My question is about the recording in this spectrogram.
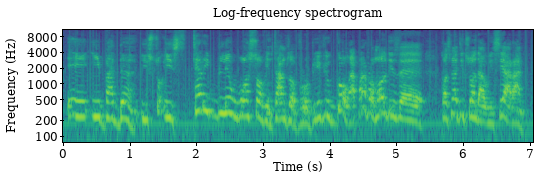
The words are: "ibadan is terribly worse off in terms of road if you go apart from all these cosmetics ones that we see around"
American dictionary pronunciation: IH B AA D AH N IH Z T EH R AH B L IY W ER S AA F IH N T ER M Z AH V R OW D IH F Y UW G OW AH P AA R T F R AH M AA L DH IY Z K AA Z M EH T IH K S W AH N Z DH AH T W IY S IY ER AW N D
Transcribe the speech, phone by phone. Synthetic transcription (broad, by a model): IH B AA D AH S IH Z T EH R AH B L IY W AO S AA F IH N T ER M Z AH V R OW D IH F Y UW G OW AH P AA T F R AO M AA L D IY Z K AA S M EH T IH K S W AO N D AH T W IY S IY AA AW N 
